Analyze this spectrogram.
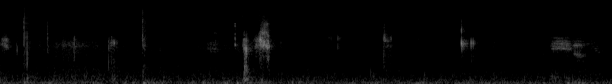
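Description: A German Shepherd and a Shih Tzu mouthing and play-biting each other on bedding: scattered small clicks and short rustles of fur and fabric, loudest a little over two seconds in.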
